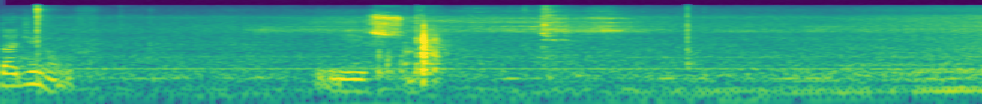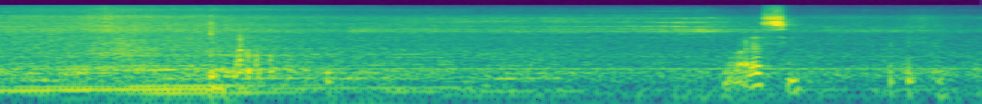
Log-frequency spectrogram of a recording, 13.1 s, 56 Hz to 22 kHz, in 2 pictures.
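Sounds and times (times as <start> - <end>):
faint background hum: 0.0 - 13.0
passing road vehicle: 5.5 - 10.4.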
